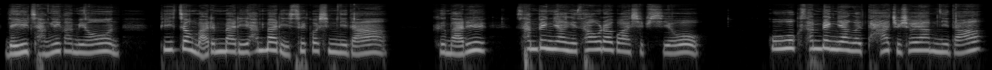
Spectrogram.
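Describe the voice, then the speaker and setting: A woman's voice: high voice, moderate pace, darkish tone, dry recording, clean studio sound, voice pushed up, natural voice. A woman voicing a wise, stern young wife in a storybook tale, with formal, authoritative speech. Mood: calm, insistent.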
